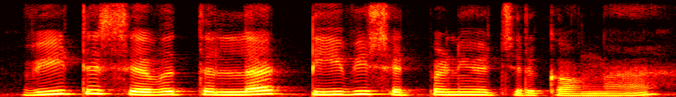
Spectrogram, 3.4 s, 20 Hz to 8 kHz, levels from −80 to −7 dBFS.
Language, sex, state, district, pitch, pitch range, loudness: Tamil, female, Tamil Nadu, Nilgiris, 235 Hz, 215-260 Hz, -15 LUFS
